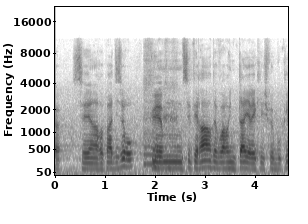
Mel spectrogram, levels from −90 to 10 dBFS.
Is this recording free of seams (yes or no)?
no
